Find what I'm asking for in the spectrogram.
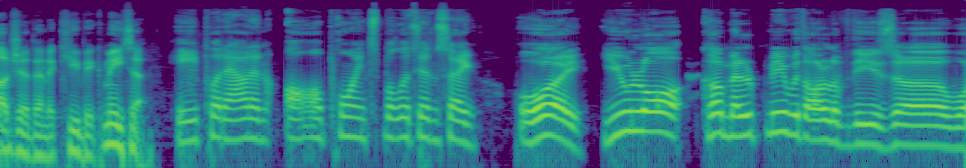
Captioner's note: fake accent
